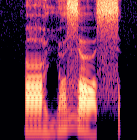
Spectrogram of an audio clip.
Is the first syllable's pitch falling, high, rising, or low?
rising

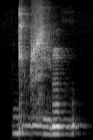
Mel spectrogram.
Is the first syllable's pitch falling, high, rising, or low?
high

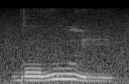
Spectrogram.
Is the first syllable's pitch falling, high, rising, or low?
low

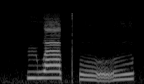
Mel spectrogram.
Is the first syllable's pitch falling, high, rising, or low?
high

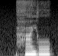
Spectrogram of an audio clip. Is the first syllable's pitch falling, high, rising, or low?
high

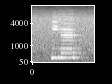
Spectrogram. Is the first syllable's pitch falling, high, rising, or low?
high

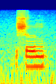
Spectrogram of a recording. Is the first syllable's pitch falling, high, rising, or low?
high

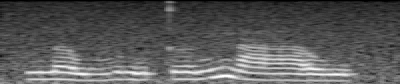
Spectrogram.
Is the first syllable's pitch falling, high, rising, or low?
low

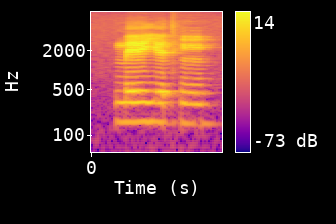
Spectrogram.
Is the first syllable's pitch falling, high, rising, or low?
high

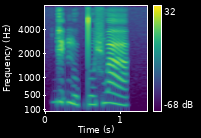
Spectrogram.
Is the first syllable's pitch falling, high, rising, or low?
high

